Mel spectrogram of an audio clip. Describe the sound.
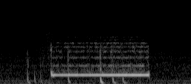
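A telephone dialing tone as a call is placed to bring a guest on the line: one steady electronic beep held for about a second, clean and level, with a few soft low knocks just before it.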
